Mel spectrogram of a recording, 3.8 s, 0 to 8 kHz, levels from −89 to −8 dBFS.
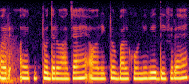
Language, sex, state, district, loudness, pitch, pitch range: Hindi, female, Bihar, Katihar, -14 LUFS, 200 Hz, 195-205 Hz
